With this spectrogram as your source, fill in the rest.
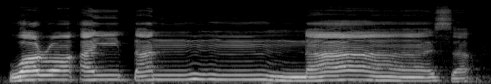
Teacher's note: নাতে টান দিবেন আর তাতে তান এখানে গুণ্য করবেন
